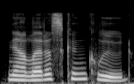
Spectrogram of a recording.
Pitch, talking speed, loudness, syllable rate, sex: 215 Hz, 180 wpm, -14 LUFS, 5.0 syllables/s, female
